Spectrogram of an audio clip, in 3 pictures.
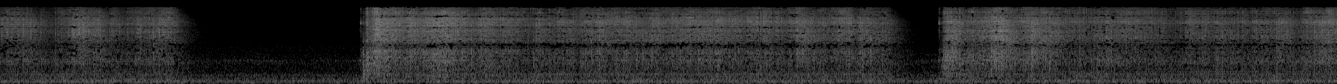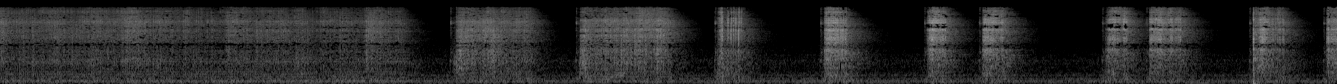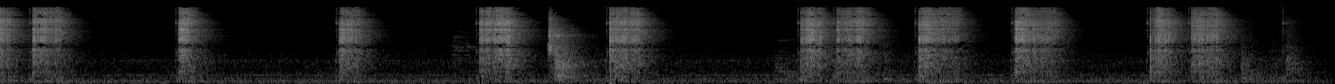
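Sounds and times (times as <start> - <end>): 
welding: 0.0 - 2.0, 3.6 - 23.8, 24.4 - 27.6, 28.5 - 29.0, 30.1 - 30.6, 31.5 - 33.4, 34.7 - 37.6, 38.2 - 39.2.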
